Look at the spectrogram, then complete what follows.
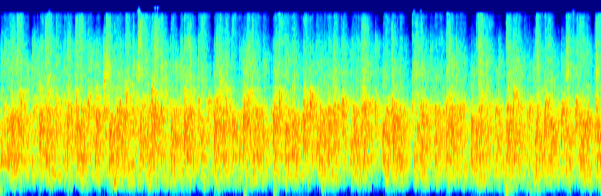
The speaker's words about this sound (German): Deswegen von euch bitte nochmal ganz, ganz großen Applaus für die beiden.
